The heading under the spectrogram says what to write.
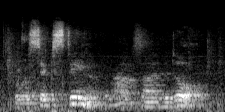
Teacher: in English we can do this with two adjacent stresses on the two syllables of 16, whereas the other words, the function words, are unstressed.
